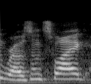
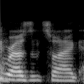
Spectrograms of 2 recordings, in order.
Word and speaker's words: Rosenzweig: So it's E Rosenzweig, and you might say, how do you spell that? So E-R-O-S-E-N-Z-W-E-I-G at bentley.edu. And Bentley is bentley.edu. Okay. E Rosenzweig at bentley.edu.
